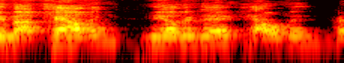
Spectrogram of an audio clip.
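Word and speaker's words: calving: Calvin the other day Calvin you pronounce the L or not it's up to you oh that's EAS to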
